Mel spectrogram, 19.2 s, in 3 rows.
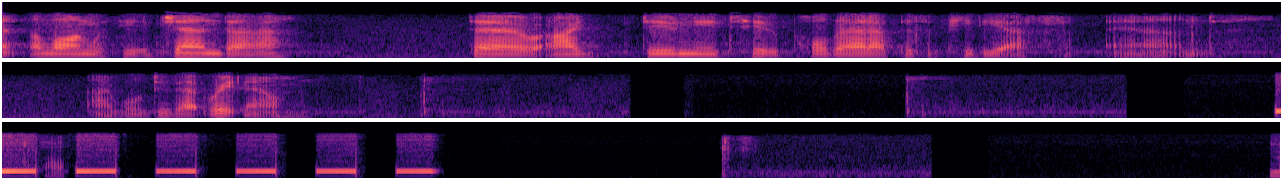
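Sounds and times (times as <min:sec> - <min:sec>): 
speech: 0:00.1 - 0:01.5, 0:02.3 - 0:06.2, 0:06.8 - 0:08.0
telephone beeps: 0:12.8 - 0:15.0.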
